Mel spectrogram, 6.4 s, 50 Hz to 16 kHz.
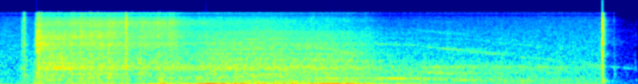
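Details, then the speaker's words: Mercedes W203 C320 petrol: the starter cranks about three beats a second for some four seconds but never catches. It had hesitated, lost power and stalled for three days before; the failed fuel pump was replaced to fix it. "araç çalışmıyor [Müzik] şu anda aracımız çalışmıyor vaziyette"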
